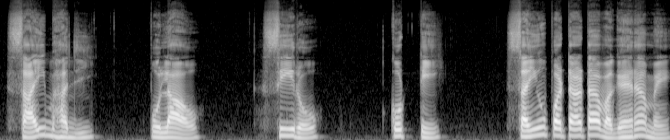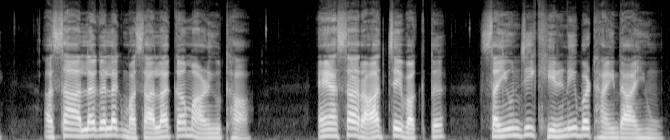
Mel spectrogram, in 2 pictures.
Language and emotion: Sindhi, neutral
